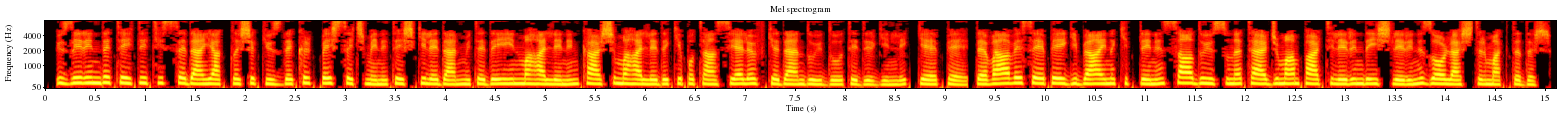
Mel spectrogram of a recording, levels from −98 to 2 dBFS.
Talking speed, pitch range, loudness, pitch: 115 wpm, 195-220 Hz, -20 LUFS, 205 Hz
